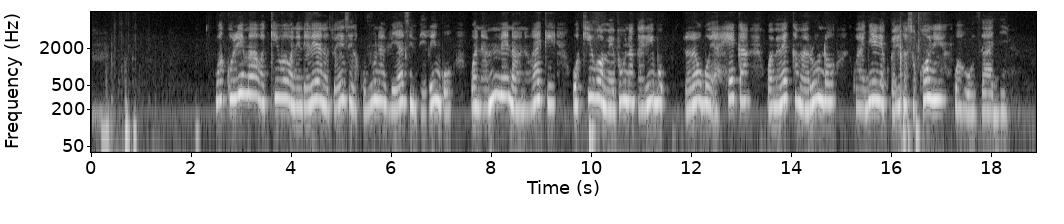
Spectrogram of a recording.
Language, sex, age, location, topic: Swahili, female, 36-49, Dar es Salaam, agriculture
